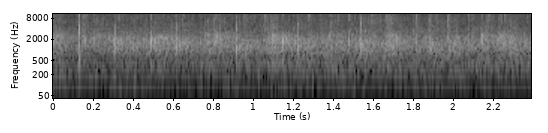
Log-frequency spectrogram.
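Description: A church audience claps steadily for a couple of seconds, a dense patter of many hands with no voices over it, applauding a couple celebrating 39 years of marriage.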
